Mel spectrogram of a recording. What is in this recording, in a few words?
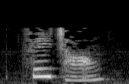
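"非常", Mandarin Chinese; chinese flashcards; hsk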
